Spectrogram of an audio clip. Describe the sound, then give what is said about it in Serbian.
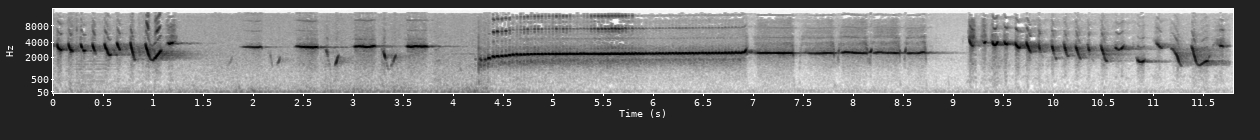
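Small birds chirp in quick, high, bright trills. A long, steady, high whistled tone holds through the middle before the rapid chirping returns, loud and without voices. “neka da crkuću, crkuću ptičice”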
